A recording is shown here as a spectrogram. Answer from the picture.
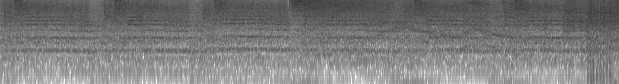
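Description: Live extreme-metal song intro: a sustained, droning chord held throughout, with low bass-guitar notes entering about every two seconds from the middle. Just before the end, the full band crashes in with rapid drums.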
